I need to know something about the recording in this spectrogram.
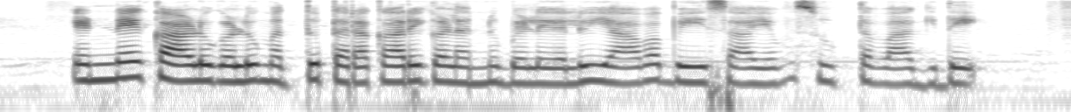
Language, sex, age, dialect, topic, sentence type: Kannada, female, 18-24, Mysore Kannada, agriculture, question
